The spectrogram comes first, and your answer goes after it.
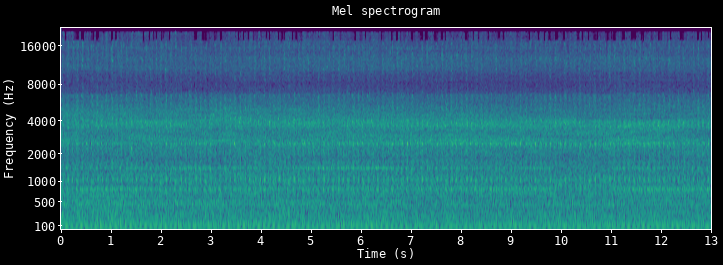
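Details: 3588 at 7,338 hours, idling on a freshly rebuilt engine with new cylinders and pistons; steady, even idle with light regular clatter, no knocks or misses, very quiet; a slight line leak was found, to be tightened; normal idle.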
